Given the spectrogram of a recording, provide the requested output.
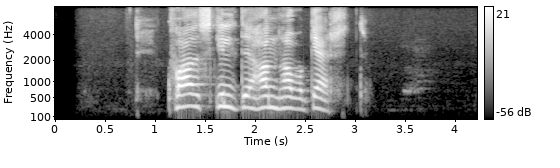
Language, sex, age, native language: Icelandic, male, 10, Icelandic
